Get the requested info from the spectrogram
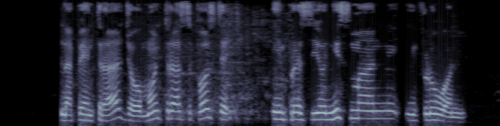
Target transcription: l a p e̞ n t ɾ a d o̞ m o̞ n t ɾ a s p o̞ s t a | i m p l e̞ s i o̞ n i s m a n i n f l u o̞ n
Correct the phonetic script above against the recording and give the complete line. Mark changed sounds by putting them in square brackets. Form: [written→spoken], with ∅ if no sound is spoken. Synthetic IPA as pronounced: l a p e̞ n t ɾ a [d→d͡ʒ] o̞ m o̞ n t ɾ a s p o̞ s t [a→e] | i m p [l→ɾ] e̞ s i o̞ n i s m a n i n f l u o̞ n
